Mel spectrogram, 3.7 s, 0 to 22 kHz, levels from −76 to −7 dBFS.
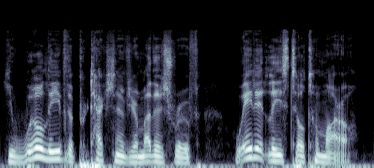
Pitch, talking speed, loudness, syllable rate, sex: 115 Hz, 240 wpm, -18 LUFS, 6.5 syllables/s, male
